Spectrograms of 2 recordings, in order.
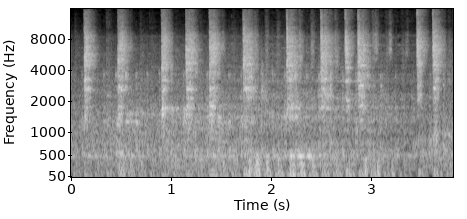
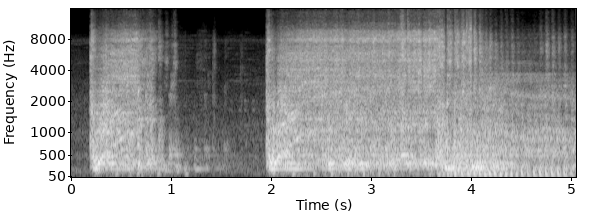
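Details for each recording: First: John Deere riding mower with a Kohler Command engine on a cheap aftermarket carburetor, choke applied, runs with a lumpy, loping beat of sharp puffs, dumping too much fuel. Rich running, flooding carburetor. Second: John Deere riding mower with a Kohler Command engine that had a no-start from a stuck anti-backfire solenoid and bad gas, after carburetor work and refitting a solenoid. It cranks, catches, dies, then restarts and settles into a steady, even run.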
